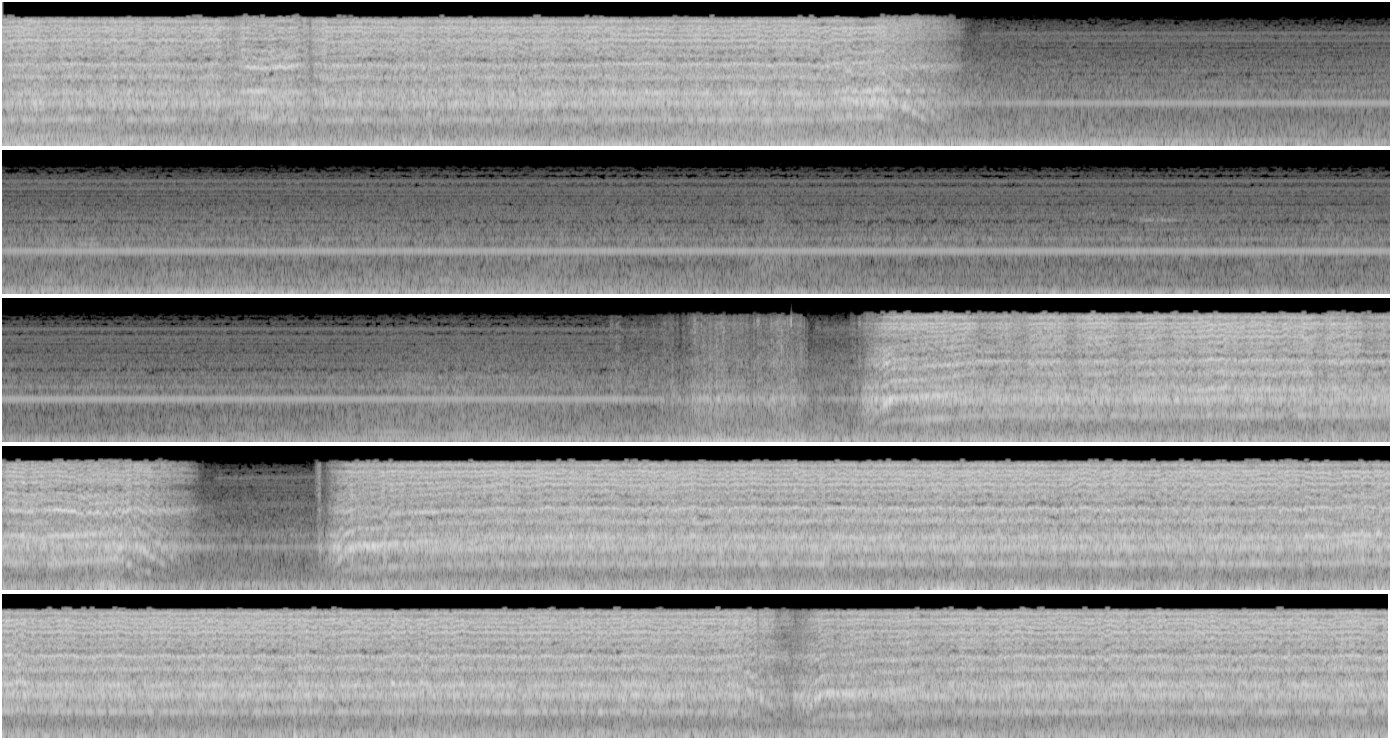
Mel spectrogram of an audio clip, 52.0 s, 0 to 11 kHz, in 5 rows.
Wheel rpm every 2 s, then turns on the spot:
160, 160, 160, 60, 0, 0, 0, 0, 0, 0, 0, 0, 0, 50, 160, 160, 50, 140, 160, 160, 160, 160, 160, 140, 150, 160.
none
